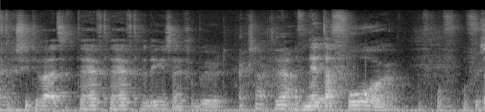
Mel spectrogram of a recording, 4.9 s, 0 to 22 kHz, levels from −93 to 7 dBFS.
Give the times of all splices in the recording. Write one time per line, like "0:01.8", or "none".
0:01.1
